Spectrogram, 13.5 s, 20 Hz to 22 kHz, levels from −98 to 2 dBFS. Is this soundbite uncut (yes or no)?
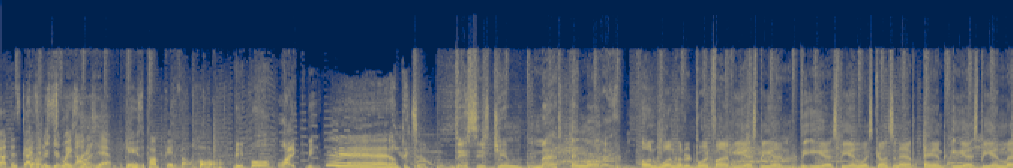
yes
